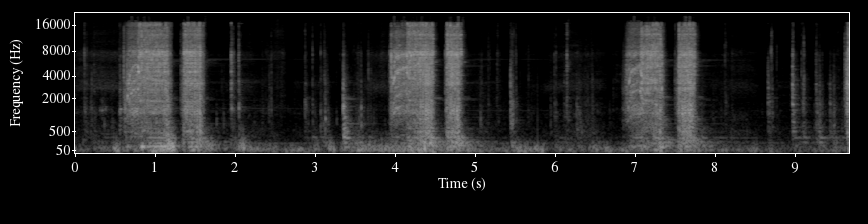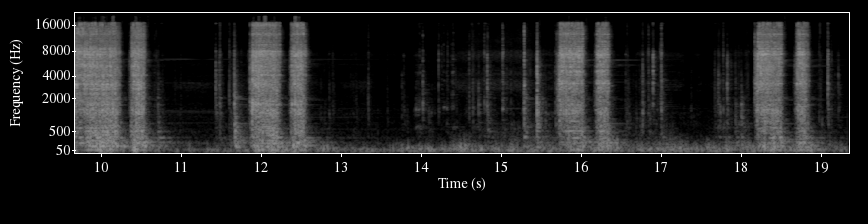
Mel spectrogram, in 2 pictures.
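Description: A power tool drives down five wheel-style nuts in loud, close, rattling bursts of hammering, each lasting about a second with brief pauses between, repeated in a rhythmic sequence.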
